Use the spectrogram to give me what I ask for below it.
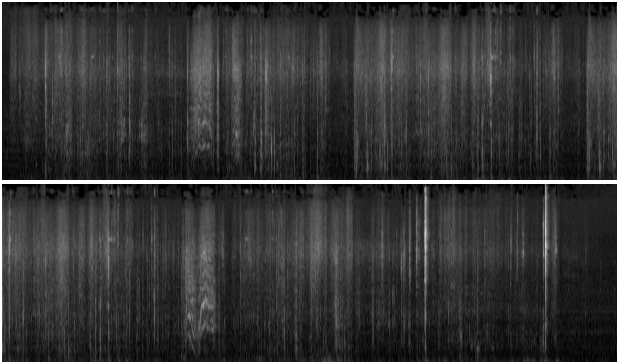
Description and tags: Packing a pillow in a backpack
Packing, Pillow, Backpack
